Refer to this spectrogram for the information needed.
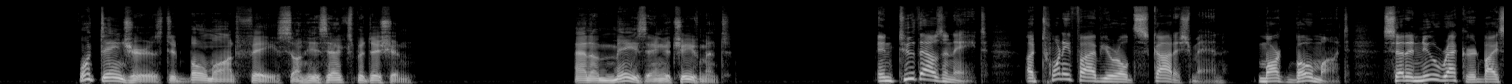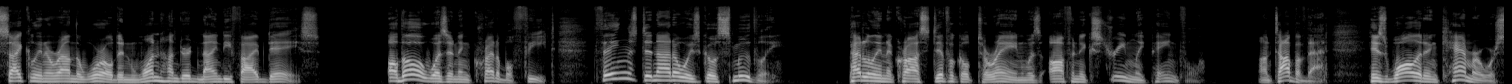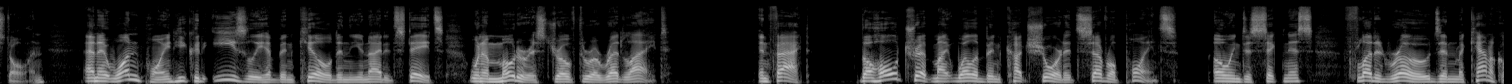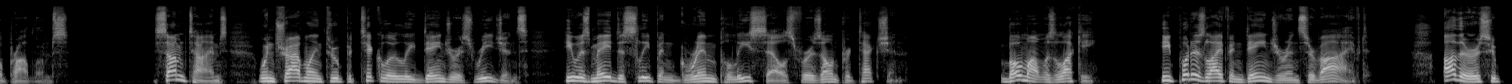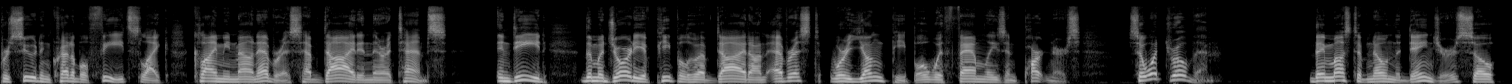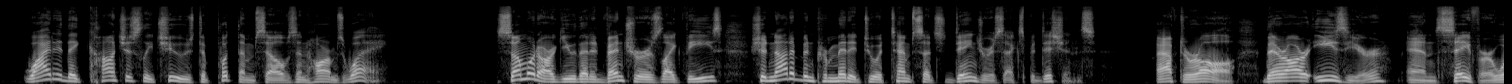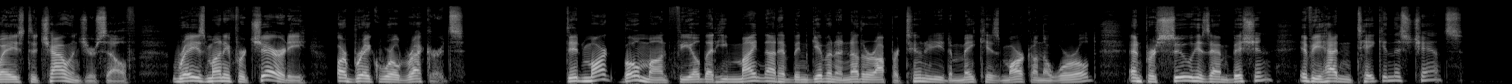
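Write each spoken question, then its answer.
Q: What dangers did Beaumont face on his expedition?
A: Painful terrain, theft of his wallet and camera, nearly being killed by a motorist, sickness, flooded roads, mechanical problems, and dangerous regions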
